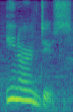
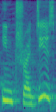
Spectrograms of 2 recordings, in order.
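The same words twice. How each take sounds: First: The t after the n is dropped entirely. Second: The t after the n is clearly pronounced. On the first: "получается introduce" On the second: "Вместо introduce"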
